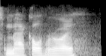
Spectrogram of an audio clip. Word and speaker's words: McIlroy: I want to jump on the opportunity to correct your pronunciation. It's McIlroy. – It's McIlroy. Thank you. It's is it misspelled? – No, it's just a weird spelling.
